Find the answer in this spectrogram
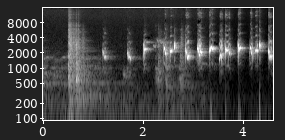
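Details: Yellow-vented bulbul, a lively singing bird used to prompt and tutor caged birds: after a brief broadband thump, short whistled chirps around the upper-middle register come in, speeding into a run of rapid, slightly buzzy notes.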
